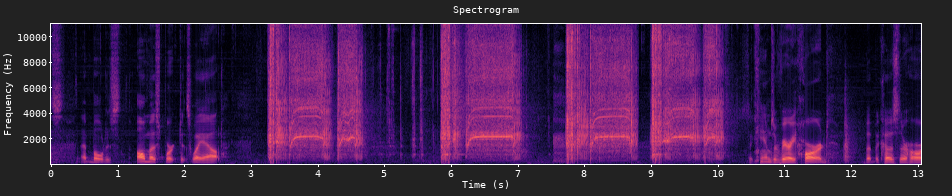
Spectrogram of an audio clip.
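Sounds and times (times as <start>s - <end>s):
power driver motor whine: 3.3s - 4.8s, 5.9s - 10.2s.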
